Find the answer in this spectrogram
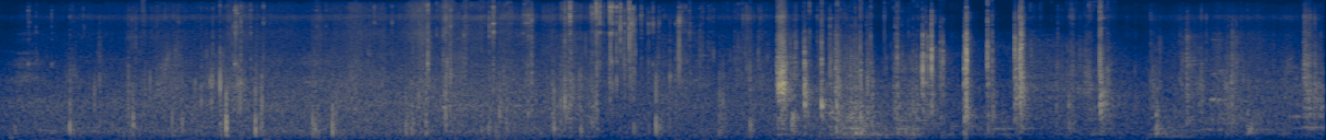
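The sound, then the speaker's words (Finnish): Footsteps walk steadily across a hard floor as someone walks into a building, a series of irregular taps and scuffs with a few sharper knocks, heard alone without any talking. “No, saaks mennä sisään? No totta kai, ole hyvä, astutaan peremmälle.”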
